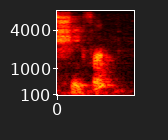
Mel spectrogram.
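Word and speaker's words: Schaefer: even bones by Rebecca I think you pronounce it Shaffer which this is a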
